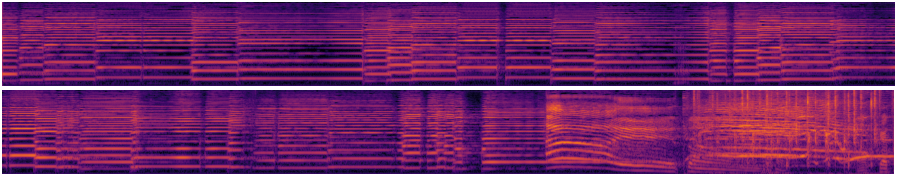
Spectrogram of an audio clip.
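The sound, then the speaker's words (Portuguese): An accordion plays a simple folk melody in sustained, reedy notes that step up and down steadily, ending with a brief sliding flourish and a noisy burst. “mas só de eu tocar agora, parece que a sanfona ela fica com um som mais, hum.”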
